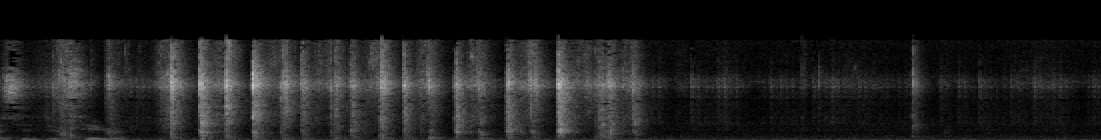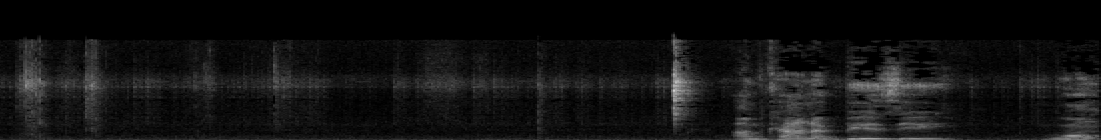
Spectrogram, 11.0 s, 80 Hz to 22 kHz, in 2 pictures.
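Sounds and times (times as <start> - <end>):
cards being shuffled: 0.2 - 7.1.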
